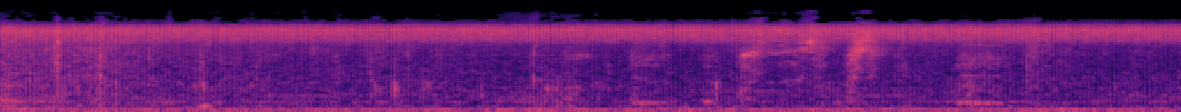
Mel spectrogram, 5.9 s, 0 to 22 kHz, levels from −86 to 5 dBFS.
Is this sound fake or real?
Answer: fake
